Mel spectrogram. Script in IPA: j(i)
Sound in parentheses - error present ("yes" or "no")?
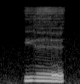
yes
